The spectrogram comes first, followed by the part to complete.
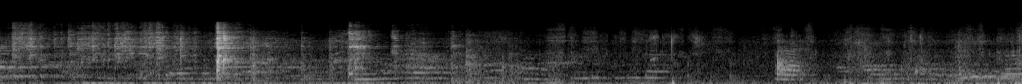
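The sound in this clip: Pots and dishes clatter as they are handled for washing. A few sharp clinks and knocks stand out over a soft, ongoing jumble of kitchen handling, with voices talking throughout.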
